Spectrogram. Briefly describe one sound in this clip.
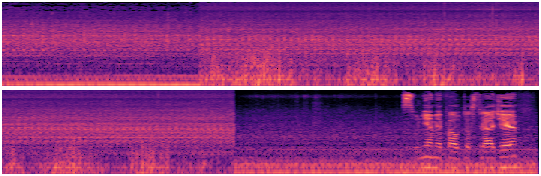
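A pickup truck engine hums steadily while driving.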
